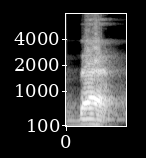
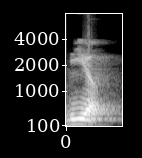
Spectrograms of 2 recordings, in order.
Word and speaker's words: bear: Africa a grizzly bear it is a bear not beer be the pronunciation correct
